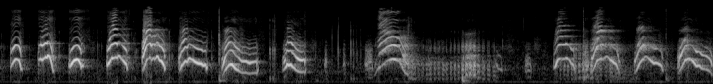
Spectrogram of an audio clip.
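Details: Yelping Bugg puppies produce loud, rapidly repeated rising-and-falling whimpers, about two or three per second. There is a brief breathy, noisy pause in the middle, then the clear tonal yelps resume to the end.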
